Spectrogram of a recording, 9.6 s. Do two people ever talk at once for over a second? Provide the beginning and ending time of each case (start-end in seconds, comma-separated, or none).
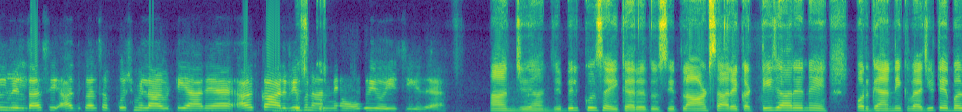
none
